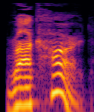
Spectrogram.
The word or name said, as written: rock-hard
